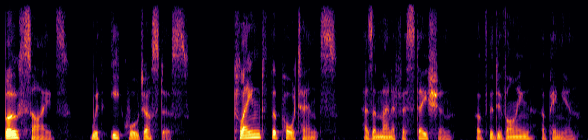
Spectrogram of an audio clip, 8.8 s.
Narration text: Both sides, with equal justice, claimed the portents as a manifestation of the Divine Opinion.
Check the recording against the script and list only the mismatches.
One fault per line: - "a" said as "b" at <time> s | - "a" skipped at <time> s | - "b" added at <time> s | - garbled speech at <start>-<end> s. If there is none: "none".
none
